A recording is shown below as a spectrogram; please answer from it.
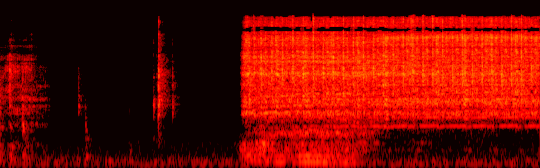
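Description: Retract mechanism of a toy Batman grapnel launcher replica: a single click about a second in, then a steady mechanical whirr with a gear-like rattle from about two seconds in. The launcher is broken and its string is not retracting.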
